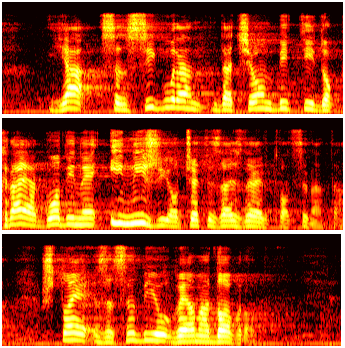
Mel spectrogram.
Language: Serbian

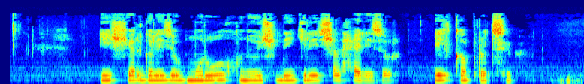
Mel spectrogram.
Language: Dargwa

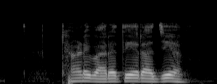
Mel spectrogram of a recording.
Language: Nepali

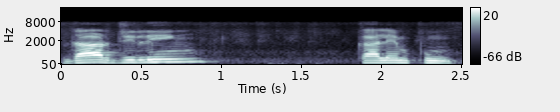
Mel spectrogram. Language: Nepali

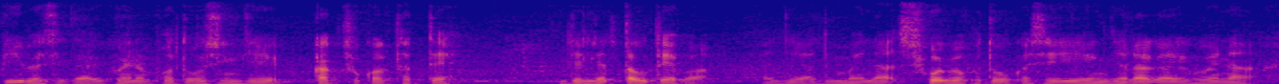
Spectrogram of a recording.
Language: Manipuri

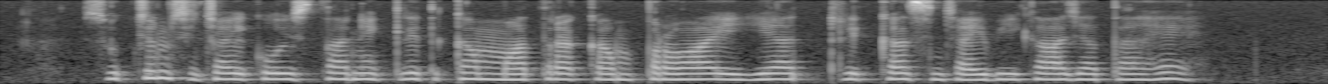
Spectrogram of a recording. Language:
Hindi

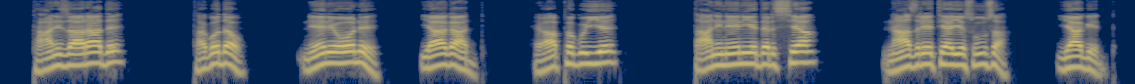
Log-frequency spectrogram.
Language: Dawro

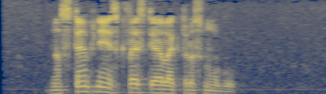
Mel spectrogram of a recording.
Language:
Polish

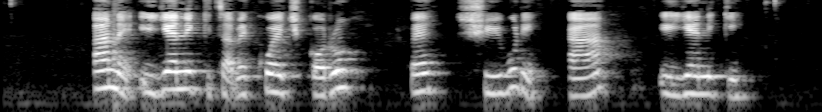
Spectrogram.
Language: Central Tarahumara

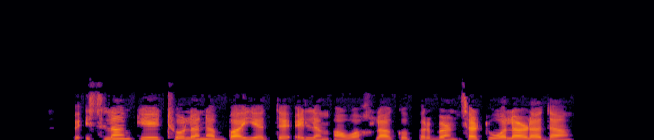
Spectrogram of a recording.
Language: Pashto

